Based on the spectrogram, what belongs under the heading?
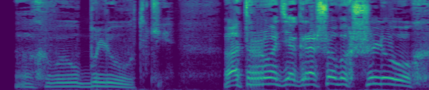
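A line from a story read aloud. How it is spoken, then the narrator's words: Roaring rage. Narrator (Russian): взревел рыцарь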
